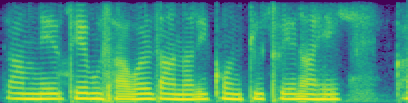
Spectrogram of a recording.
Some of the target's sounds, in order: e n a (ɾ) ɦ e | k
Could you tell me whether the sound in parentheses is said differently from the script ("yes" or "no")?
yes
